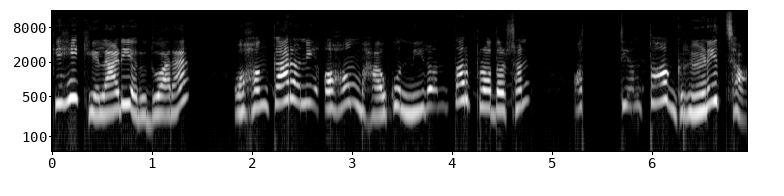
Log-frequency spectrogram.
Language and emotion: Nepali, disgusted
